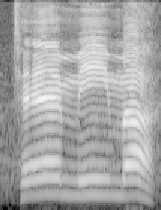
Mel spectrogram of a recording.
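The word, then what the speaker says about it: תמימה: I know a nice girl called Temima, but this word is properly pronounced Temima.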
